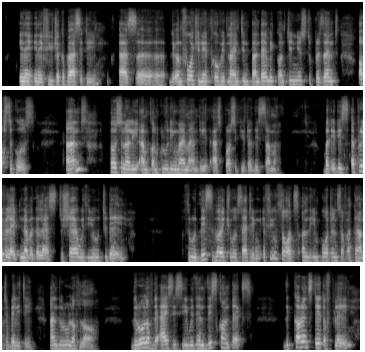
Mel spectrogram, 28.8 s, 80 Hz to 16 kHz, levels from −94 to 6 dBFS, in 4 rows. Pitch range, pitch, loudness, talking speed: 150-195 Hz, 160 Hz, -26 LUFS, 140 wpm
